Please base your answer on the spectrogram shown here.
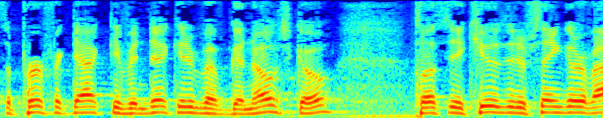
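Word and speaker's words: Gnosko (γινώσκω): Gnosko. G-I-N long O-S-K long O. Gnosko.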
